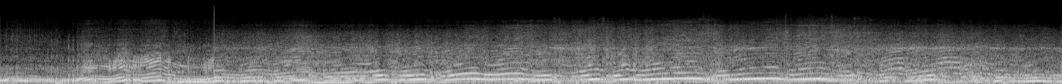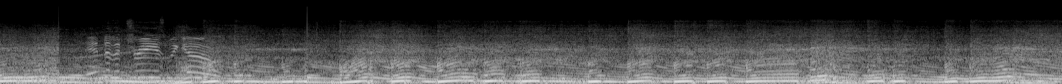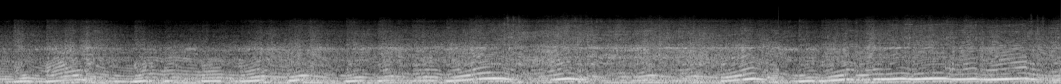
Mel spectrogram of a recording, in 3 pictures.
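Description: Two-stroke snowmobile engine ridden through snow, its pitch rising and falling continuously as the throttle is worked on and off.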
